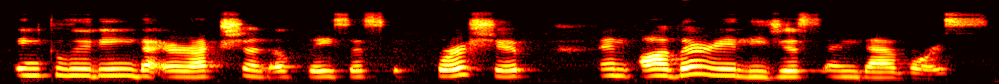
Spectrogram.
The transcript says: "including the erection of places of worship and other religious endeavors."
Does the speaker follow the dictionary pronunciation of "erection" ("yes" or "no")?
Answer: yes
